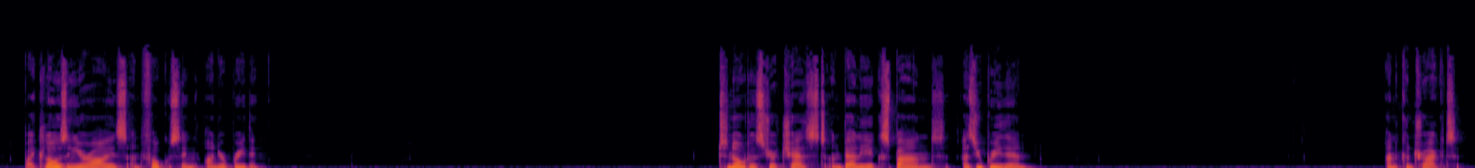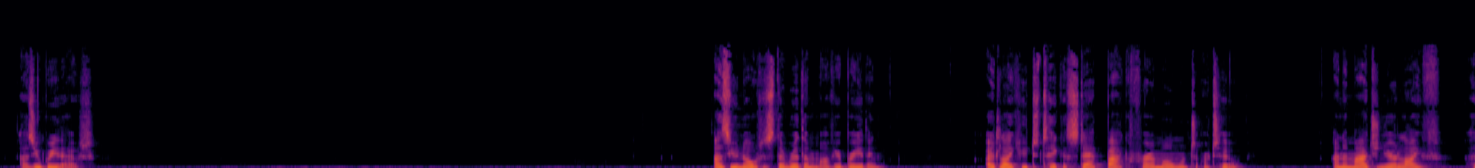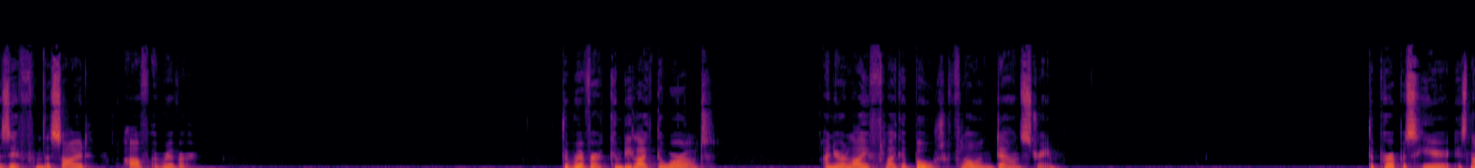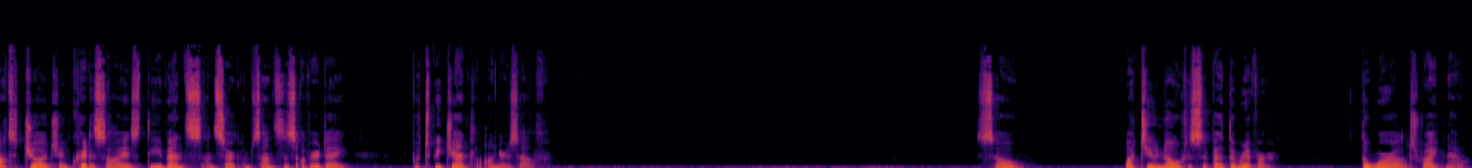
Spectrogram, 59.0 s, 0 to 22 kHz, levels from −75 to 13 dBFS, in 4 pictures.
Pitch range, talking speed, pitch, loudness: 90-125 Hz, 110 wpm, 105 Hz, -25 LUFS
